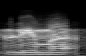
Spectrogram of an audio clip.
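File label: Speech Sound Russian Common Player Alphabet; Lima; DCS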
